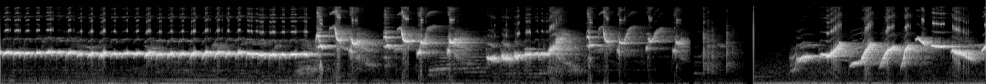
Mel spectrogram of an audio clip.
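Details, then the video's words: White-rumped shama song meant to bait another bird into full song: a long, even, ringing tone held for about three seconds, followed by jumbled rapid slurred phrases and short sweeping notes. "KICAUAN MURAI BATU merangsang BUNYI jadi NYAUT GACOR NGEPLONG BONGKAR ISIAN ¦ PANCINGAN MURAI"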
